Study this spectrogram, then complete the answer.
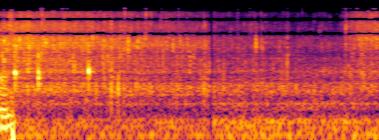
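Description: Plantain bananas fry in a pot of hot oil with a dense, close sizzle and crackle that holds steady throughout, with no voices.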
